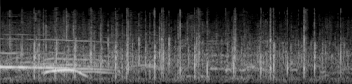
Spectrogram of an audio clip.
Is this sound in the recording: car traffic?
no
